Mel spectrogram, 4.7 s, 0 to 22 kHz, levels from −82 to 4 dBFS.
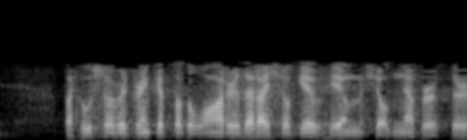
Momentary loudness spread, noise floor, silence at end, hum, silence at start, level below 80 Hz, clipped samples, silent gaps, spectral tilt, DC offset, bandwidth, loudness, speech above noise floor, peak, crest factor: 8 LU; -55 dBFS; 0 s; none; 0.65 s; -68 dBFS; under 0.1%; none; -8 dB/octave; under 0.1%; 3.8 kHz; -24 LUFS; 31 dB; -4 dBFS; 22 dB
